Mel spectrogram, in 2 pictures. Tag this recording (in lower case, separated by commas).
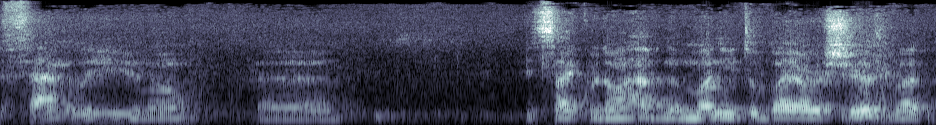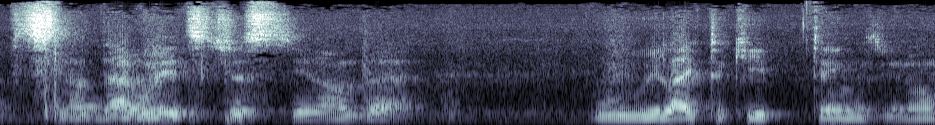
speech, inside a small room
